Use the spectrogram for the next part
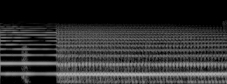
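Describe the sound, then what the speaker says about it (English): A distorted, effects-laden electric guitar note is pulled off from the 12th to the 11th fret on the 2nd string, ringing out loud and sustained after a brief faint pluck beforehand, with no voices. "we're going to pull off into the 11th fret of the 2nd string"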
